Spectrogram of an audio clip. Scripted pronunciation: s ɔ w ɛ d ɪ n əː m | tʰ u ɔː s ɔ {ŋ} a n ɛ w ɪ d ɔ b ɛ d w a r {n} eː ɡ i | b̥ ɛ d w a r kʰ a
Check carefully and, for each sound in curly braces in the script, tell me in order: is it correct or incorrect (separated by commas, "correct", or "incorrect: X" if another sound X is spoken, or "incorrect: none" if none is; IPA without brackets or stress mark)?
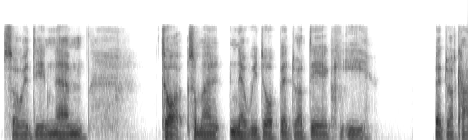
incorrect: m, incorrect: d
